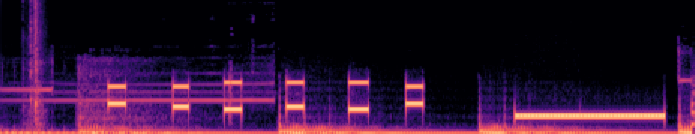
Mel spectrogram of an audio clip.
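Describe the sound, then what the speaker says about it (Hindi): A series of telephone keypad tones beeps out in an uneven rhythm over a low hum, followed by a steady dial tone, from a store telephone in a cartoon. "फिर गुल्ली स्टोर के टेलीफोन के पास में आकर गुल्ली को फोन करता है।"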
